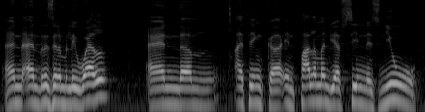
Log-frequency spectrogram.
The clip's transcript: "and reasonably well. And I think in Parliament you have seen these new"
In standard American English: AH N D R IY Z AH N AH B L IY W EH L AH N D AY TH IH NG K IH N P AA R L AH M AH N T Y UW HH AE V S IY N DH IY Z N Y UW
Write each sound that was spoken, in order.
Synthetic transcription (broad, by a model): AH N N R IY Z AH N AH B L IY W EH L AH N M AY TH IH NG K IH N P AA L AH M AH N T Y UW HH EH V S IY N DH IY S N Y UW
